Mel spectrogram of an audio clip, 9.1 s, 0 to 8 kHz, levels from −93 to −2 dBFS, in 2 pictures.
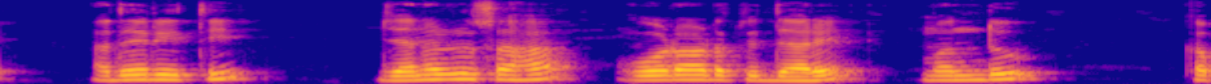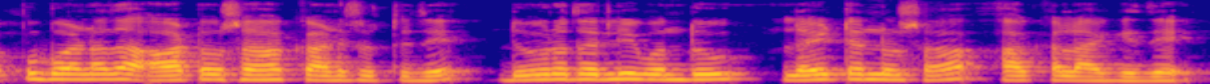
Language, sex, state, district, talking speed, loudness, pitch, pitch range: Kannada, male, Karnataka, Gulbarga, 110 wpm, -19 LUFS, 175 Hz, 160-190 Hz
